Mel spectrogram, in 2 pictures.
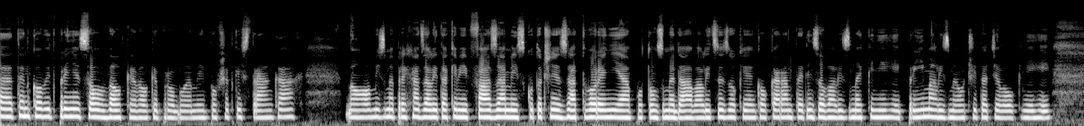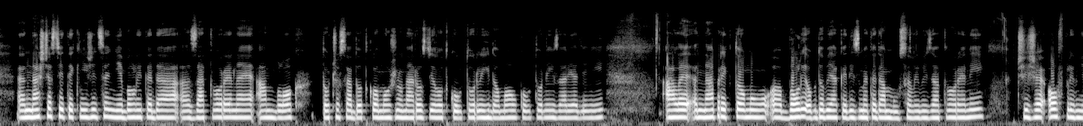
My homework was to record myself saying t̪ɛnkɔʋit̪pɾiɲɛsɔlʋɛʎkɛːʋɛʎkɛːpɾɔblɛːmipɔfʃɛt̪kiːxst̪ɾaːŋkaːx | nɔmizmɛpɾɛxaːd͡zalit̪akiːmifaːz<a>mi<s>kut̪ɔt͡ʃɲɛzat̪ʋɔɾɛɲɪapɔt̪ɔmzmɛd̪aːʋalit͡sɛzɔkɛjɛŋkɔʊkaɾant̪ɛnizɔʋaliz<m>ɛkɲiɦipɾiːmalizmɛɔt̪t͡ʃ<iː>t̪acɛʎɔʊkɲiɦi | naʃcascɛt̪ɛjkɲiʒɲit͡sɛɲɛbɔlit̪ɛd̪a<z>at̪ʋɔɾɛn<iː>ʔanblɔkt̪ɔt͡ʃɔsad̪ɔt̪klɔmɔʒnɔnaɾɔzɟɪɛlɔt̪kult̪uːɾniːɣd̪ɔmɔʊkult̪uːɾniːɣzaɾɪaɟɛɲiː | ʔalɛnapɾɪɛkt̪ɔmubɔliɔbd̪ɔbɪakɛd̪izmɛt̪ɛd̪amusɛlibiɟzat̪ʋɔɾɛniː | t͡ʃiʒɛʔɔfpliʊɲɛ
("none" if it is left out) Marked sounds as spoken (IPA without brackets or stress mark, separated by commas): a, s, m, i, z, ɛː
